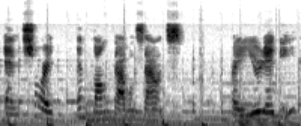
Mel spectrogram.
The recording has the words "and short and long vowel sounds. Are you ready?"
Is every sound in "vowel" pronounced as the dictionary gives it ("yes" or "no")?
no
